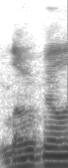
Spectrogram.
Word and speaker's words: Louisville: Indianapolis, Louisville, Indianapolis, or Lowville as it's pronounced, Indianapolis, to Chicago.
